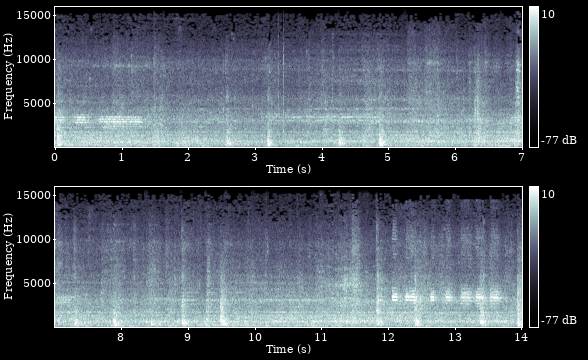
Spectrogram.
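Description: Passenger coaches of a diesel intercity express train rolling past at close range: a steady rumble of steel wheels on the track with repeated sharp clicks as the wheels cross rail joints. The clicks come thicker near the end.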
